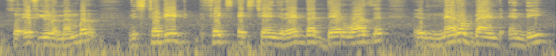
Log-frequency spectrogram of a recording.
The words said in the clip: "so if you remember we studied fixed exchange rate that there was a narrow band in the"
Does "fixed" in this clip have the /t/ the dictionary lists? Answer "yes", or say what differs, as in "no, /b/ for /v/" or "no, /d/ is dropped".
no, /t/ is dropped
